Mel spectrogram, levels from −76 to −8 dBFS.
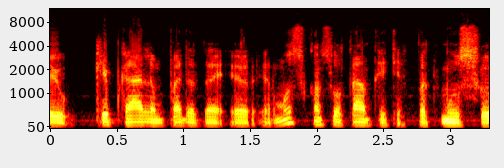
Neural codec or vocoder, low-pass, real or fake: none; 10.8 kHz; real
